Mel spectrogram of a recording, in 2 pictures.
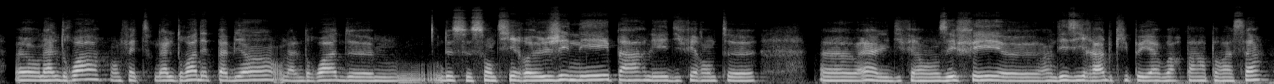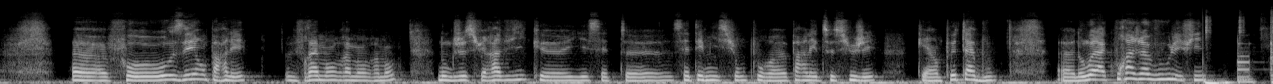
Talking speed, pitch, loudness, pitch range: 185 wpm, 185 Hz, -18 LUFS, 175-195 Hz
